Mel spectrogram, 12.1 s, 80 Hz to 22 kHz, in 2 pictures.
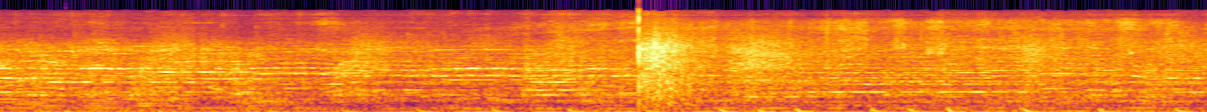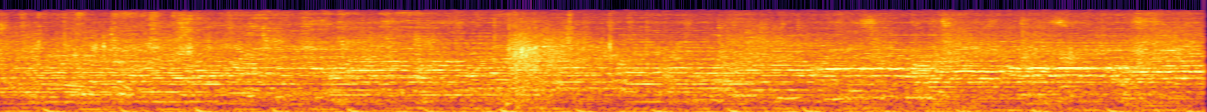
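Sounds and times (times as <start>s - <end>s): sharp ringing crack: 3.2s - 4.0s.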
